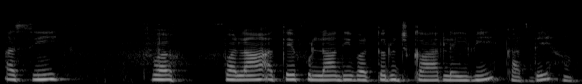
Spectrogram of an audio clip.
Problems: none marked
